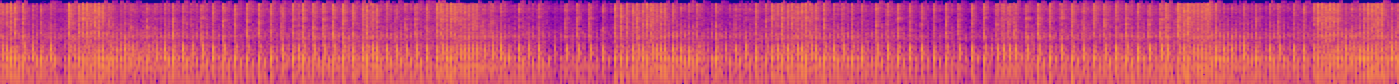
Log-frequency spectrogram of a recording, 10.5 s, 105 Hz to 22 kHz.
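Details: Honda CB100N motorcycle after over 20 years off the road, jump-started from a weak battery; rapid, slightly uneven firing with a rattly top end, not settling. Rough running; the owner says the carburettor was in a bad state.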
